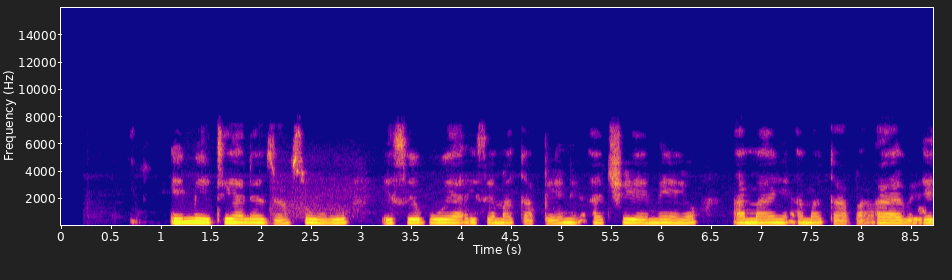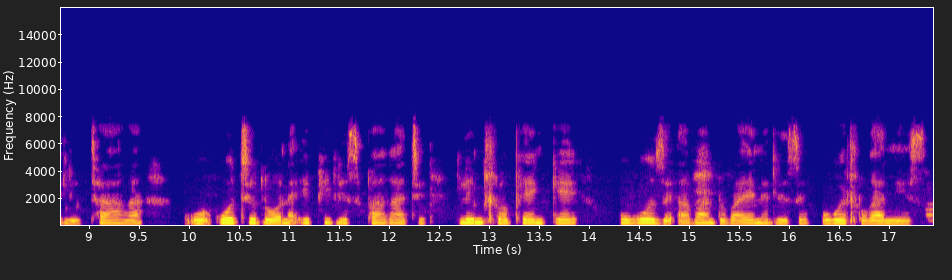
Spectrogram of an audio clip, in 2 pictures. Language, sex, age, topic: North Ndebele, female, 25-35, health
